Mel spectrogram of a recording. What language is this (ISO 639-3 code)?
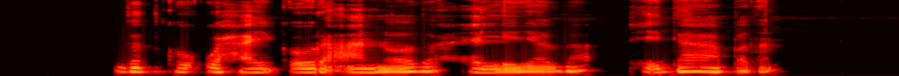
som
